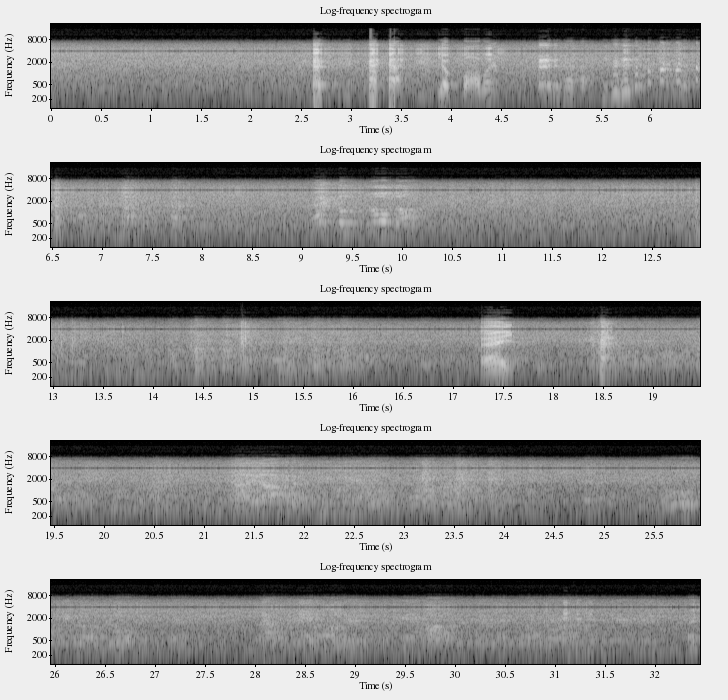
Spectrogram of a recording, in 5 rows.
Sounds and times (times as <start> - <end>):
Speech: 9.1 - 10.2, 24.8 - 32.4.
